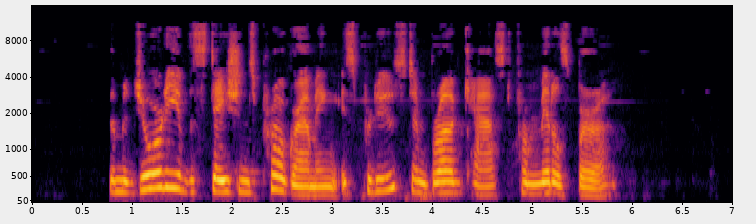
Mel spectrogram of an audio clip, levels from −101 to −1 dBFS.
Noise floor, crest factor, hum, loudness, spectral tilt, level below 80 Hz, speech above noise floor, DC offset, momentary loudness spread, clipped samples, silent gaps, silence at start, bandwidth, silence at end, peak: -88 dBFS; 18 dB; none; -21 LUFS; -4 dB/octave; -70 dBFS; 67 dB; under 0.1%; 10 LU; under 0.1%; none; 0.8 s; 11.5 kHz; 1.15 s; -4 dBFS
